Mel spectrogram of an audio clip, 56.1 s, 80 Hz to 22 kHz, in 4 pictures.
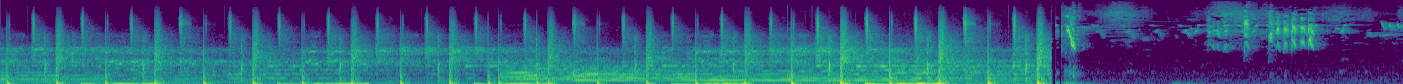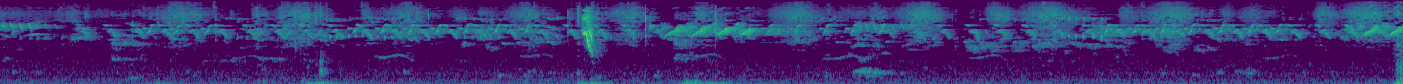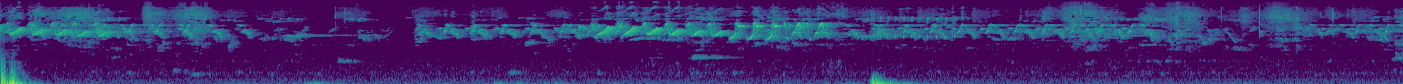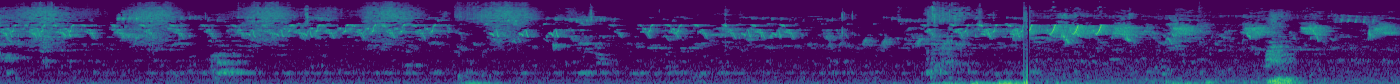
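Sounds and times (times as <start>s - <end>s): sparrows chirping: 0.0s - 56.0s
dull thumps: 28.0s - 28.4s.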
